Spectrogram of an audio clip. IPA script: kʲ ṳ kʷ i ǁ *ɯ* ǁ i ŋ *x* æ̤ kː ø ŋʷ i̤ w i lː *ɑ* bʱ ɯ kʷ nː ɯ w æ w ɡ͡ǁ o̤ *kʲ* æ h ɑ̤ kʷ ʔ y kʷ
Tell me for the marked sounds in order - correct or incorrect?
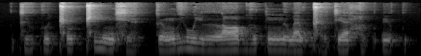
incorrect, incorrect, correct, correct

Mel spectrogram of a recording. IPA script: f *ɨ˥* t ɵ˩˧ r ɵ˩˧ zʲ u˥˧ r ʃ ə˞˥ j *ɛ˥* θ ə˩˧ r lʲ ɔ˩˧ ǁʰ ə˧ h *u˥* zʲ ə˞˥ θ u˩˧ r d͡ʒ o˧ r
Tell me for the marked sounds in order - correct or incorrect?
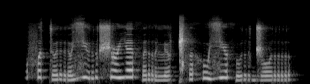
incorrect, correct, incorrect

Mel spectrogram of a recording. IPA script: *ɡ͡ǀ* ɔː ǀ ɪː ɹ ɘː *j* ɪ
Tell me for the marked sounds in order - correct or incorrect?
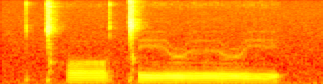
incorrect, incorrect

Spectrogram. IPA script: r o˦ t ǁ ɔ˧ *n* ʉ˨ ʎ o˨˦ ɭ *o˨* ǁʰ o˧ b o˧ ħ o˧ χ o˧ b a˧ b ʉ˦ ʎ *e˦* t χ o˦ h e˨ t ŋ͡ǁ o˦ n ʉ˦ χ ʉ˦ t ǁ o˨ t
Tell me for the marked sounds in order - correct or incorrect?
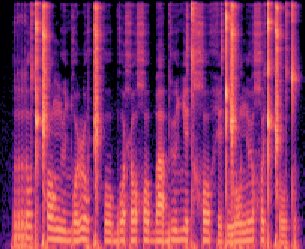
incorrect, correct, correct

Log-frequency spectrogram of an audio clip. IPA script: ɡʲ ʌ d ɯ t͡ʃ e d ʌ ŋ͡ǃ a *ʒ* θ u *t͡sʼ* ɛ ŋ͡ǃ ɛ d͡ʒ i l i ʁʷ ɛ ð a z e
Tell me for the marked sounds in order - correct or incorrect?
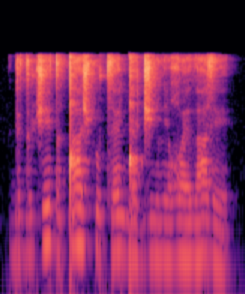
correct, incorrect

